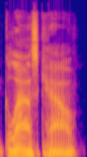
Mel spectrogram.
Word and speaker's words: Glasgow: Gawain bertolak or Brussels I pronounce it glass cow and um he explicitly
